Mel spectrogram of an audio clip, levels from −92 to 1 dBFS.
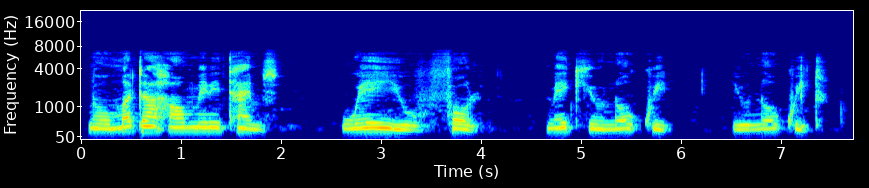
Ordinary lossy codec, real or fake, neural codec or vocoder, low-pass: none; real; none; 7.2 kHz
